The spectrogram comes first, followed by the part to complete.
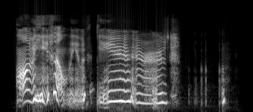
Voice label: Mommy Help Me, Scared, 1 child, 7 yrs; Exclamation; VoiceBox

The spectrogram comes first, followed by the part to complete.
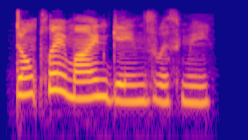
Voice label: Dont Play Mind Game, 1 girl, 5 yrs

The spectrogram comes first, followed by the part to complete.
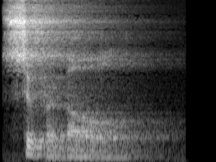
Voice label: Super Bowl Epic Voice; Football Sound Effects; human voice sound effect; spoken word

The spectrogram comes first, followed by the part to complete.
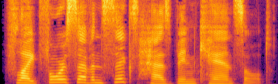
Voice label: Cancelled, Airport, PA, announcements, female

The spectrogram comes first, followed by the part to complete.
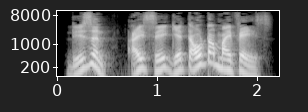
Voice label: Get Out Of My Face, Attitude, Male

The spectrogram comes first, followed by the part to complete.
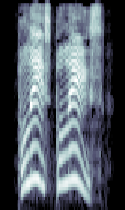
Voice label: Distress Police, Distress, 1 child, 10 yrs.; Exclamation

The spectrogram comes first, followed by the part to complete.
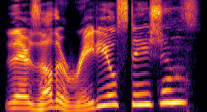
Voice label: VOICE COMICAL; Theres Other Radio Stations; Blastwave

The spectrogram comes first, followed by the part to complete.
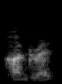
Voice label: Gps Voice, Male

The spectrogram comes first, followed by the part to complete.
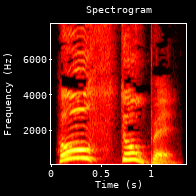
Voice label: Whos Stupid, Attitude, Female; VoiceBox

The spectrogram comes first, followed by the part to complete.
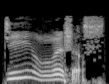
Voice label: Cartoon Voice Delicious; Cartoon Voices; Cartoons

